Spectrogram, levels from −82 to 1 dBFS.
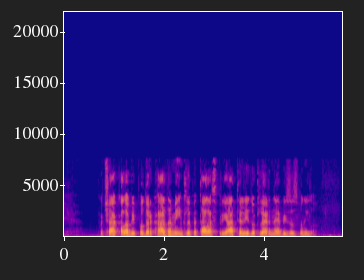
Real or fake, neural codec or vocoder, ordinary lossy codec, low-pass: real; none; AAC, 24 kbps; 19.8 kHz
